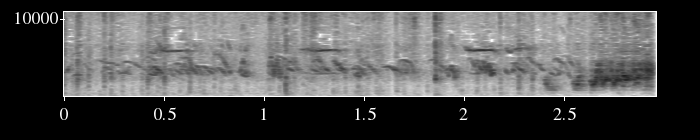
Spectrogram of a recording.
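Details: Small chicks give high, short peeps amid rustling and wing flutters, ending in a louder noisy burst.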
